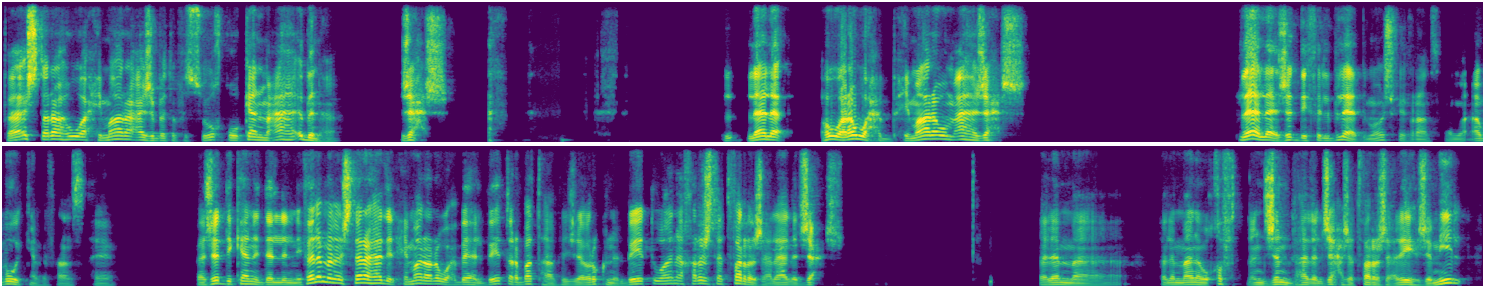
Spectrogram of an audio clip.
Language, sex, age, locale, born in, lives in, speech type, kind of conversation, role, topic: Arabic, male, 50-54, ar-TN, Tunisia, United States, conversation, unstructured, none, إزاي الحيوانات الأليفة بتأثر على المزاج العام للإنسان؟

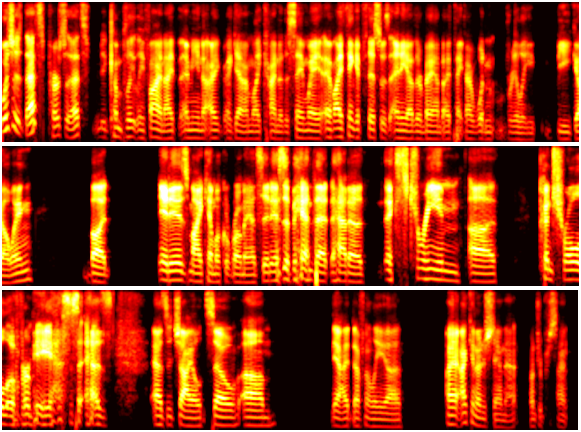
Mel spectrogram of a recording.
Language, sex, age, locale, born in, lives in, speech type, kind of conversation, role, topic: English, male, 20-24, en-US, United States, United States, conversation, podcast, host, How do friendships shape the way we discover and enjoy music?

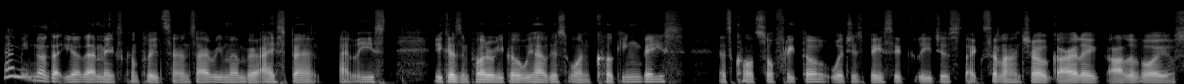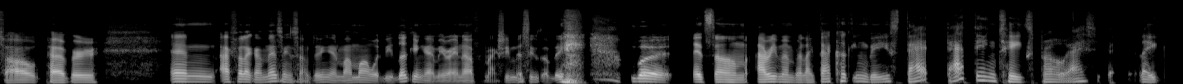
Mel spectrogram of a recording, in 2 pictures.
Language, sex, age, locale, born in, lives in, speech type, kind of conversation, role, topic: English, male, 20-24, en-US, United States, United States, conversation, unstructured, none, What comfort meal do you love, and what memory is attached to it?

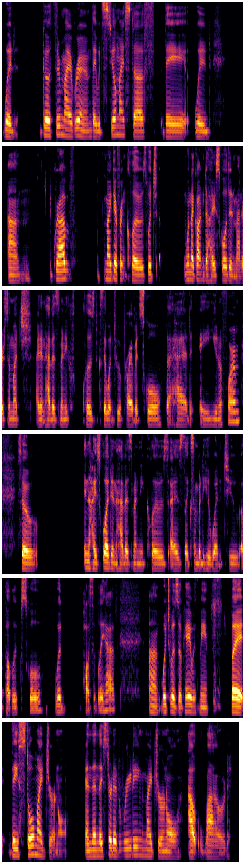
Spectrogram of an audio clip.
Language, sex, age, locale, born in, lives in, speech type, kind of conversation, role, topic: English, female, 40-44, en-US, United States, United States, conversation, unstructured, none, Which weekend rituals help you reset and recharge, and what makes them meaningful to you?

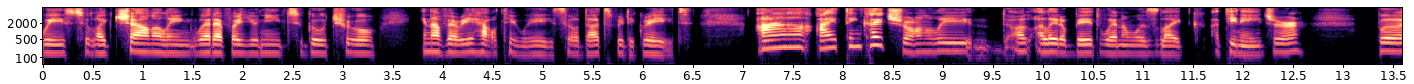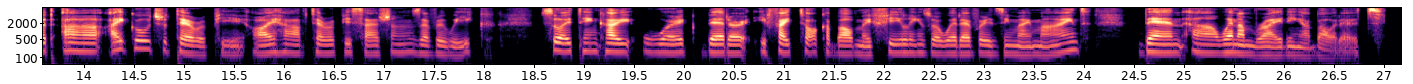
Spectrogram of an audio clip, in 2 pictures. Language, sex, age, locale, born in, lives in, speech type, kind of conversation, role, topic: English, female, 45-49, en-BR, Brazil, United States, conversation, unstructured, none, What weekend rituals help you recharge and feel grounded, and what makes them meaningful to you?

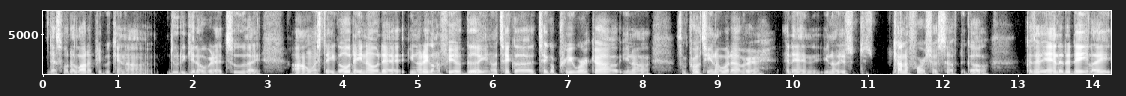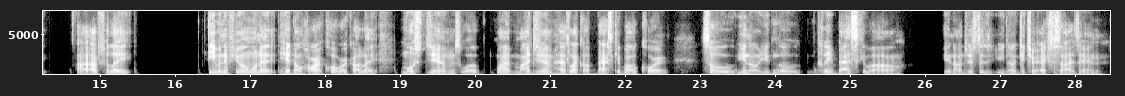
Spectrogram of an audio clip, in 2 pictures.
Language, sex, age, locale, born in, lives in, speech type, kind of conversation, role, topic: English, male, 25-29, en-US, United States, United States, conversation, unstructured, none, How do you stay motivated to exercise regularly?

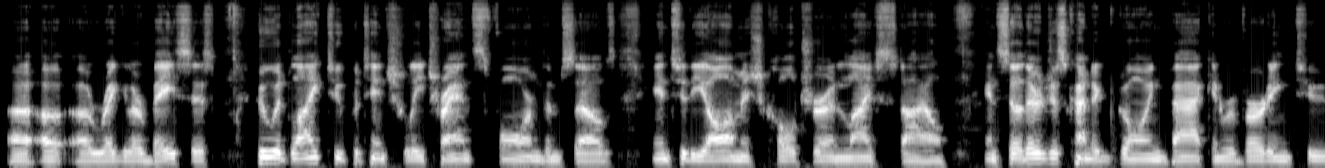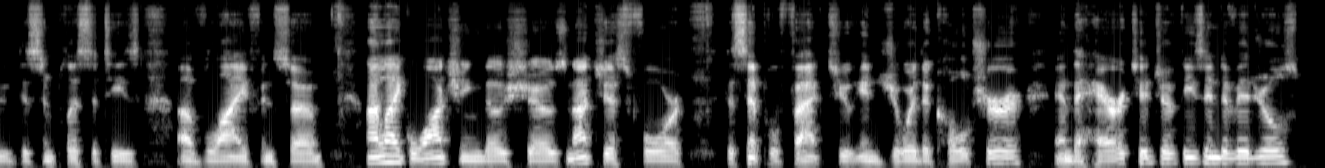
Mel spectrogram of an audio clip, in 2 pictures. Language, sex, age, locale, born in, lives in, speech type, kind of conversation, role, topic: English, male, 40-44, en-US, United States, United States, conversation, unstructured, none, What comfort TV shows do you rewatch when you need a lift?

